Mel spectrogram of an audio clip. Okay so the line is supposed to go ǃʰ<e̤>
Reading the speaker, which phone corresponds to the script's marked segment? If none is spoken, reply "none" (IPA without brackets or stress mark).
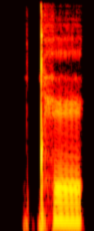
e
